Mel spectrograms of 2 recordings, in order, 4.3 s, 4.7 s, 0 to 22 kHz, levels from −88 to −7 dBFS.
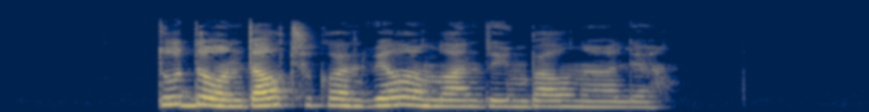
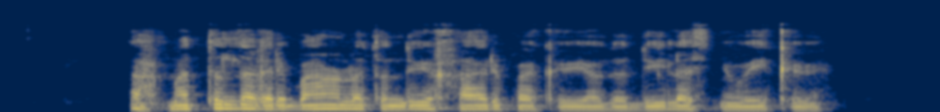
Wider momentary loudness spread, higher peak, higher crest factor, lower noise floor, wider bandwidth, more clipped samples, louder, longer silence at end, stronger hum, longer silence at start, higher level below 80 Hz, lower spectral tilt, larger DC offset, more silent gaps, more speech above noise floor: first, 13 LU vs 7 LU; about the same, -6 dBFS vs -6 dBFS; about the same, 22 dB vs 24 dB; about the same, -79 dBFS vs -82 dBFS; first, 10.5 kHz vs 9.4 kHz; neither; about the same, -27 LUFS vs -28 LUFS; first, 1 s vs 0.6 s; neither; first, 0.8 s vs 0.65 s; second, -84 dBFS vs -62 dBFS; second, -4 dB/octave vs -5.5 dB/octave; neither; neither; about the same, 52 dB vs 55 dB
